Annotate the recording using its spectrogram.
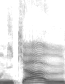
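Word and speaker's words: MiCA: définir qu'est-ce que c'est Mika alors c'est pas le prénom de quelqu'un ça s'écrit MCA mais est-ce que tu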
